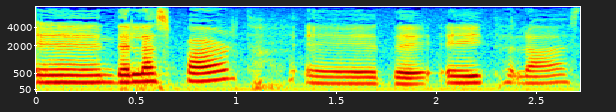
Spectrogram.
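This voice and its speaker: A woman with a non-native accent talks at a very slow pace, her pitch varying in an ordinary way. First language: Spanish. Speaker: IT consultant. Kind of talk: conference presentation. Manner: halting, many fillers.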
